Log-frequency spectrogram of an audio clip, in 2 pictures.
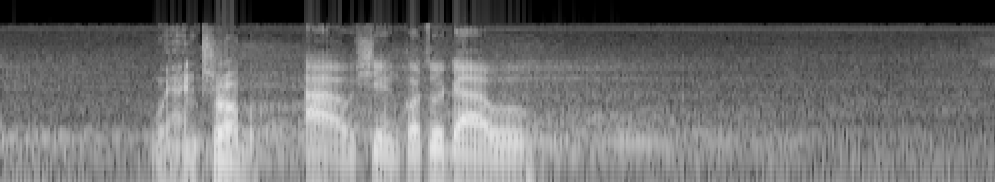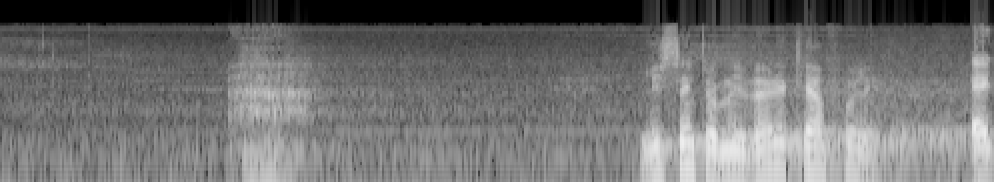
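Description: An elderly man speaks slowly and deliberately through a microphone, in short bursts with long pauses.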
